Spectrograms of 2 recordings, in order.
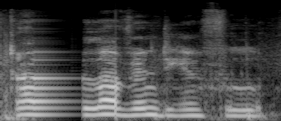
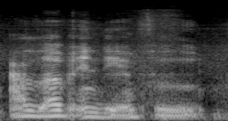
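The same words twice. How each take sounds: First: Love drawn out high and slow; stress on love. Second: Said in the usual way. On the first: Shown as a demonstration. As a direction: lean hard into love, slow and higher.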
